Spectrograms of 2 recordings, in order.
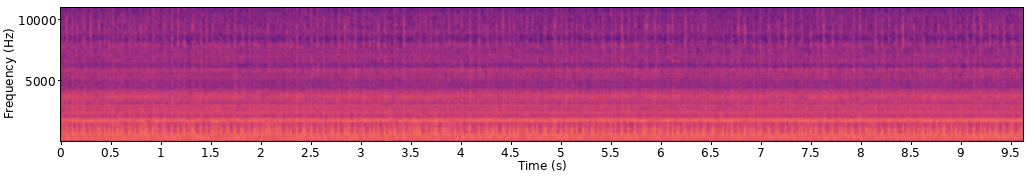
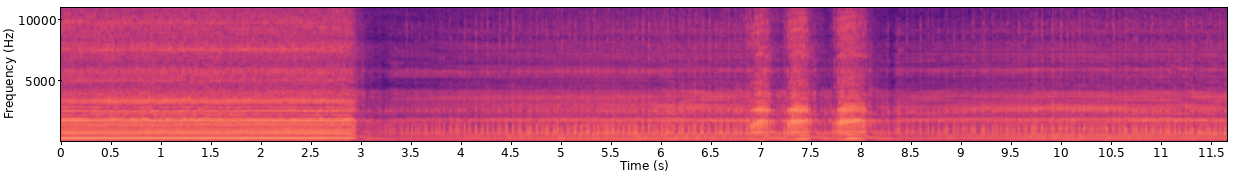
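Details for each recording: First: New-in-box OS 40 FP glow engine on first run, stand-mounted, 11x5 Zinger prop, OS #8 plug, 5% castor/synthetic fuel, after air bleed opened to lean rich low end: steady high-pitched buzz, even with no misses or sag; normal healthy running. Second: OS 40 FP glow engine, first run on a stand, 11x5 prop, OS #8 plug, 5% castor/synthetic fuel, after the idle screw was adjusted and the air bleed opened to lean it; drops from high scream to slow uneven burbling idle with two blips; still slightly rich.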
